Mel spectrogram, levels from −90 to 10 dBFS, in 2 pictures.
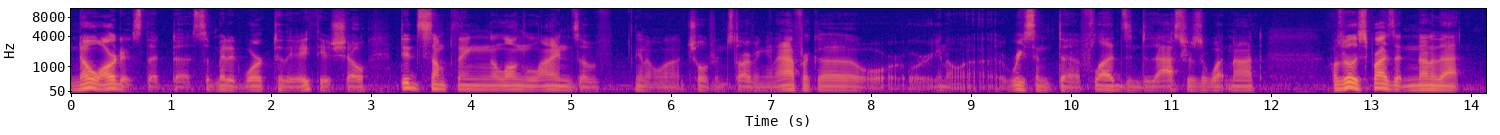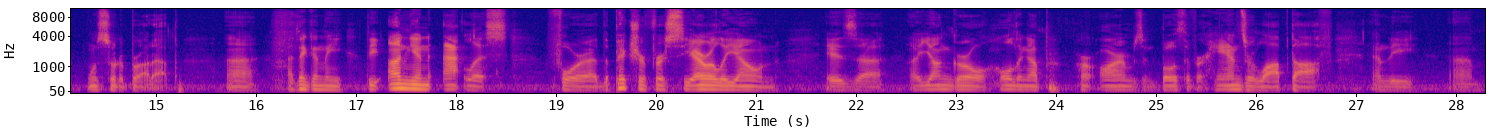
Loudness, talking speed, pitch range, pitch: -28 LUFS, 175 wpm, 95-110 Hz, 100 Hz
